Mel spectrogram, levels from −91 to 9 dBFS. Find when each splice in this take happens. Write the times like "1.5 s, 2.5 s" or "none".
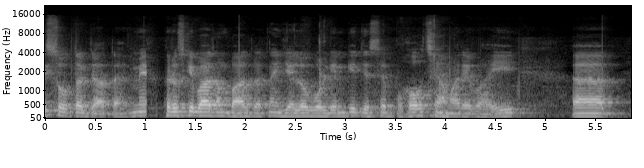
1.0 s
